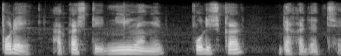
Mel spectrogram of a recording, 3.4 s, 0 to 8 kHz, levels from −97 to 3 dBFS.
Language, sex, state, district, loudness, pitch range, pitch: Bengali, male, West Bengal, Alipurduar, -21 LUFS, 100-120 Hz, 110 Hz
